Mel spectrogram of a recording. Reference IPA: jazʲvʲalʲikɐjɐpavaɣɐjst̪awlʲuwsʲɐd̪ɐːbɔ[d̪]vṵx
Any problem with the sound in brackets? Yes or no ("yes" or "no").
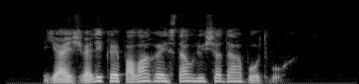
no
